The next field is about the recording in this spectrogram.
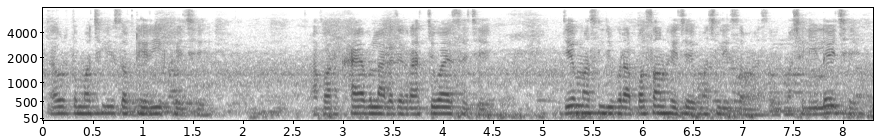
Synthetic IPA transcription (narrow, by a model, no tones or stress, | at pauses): əwɾt̪ɔmət͡ʃʰlisəb̚ɖʱeɾikʰɦot͡ʃʰɛ | əpənkʰaeblaɡəd͡ʒekɾat͡ʃuwajset͡ʃʰɛ | d͡ʒemət͡ʃʰliukɾapəsənd̪ɦojt͡ʃʰɛmət͡ʃʰlisəbmesəbmət͡ʃʰlilət͡ʃʰɛ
